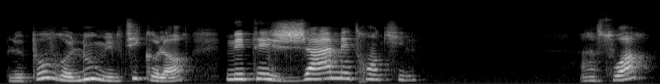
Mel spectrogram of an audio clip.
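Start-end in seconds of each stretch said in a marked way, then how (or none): none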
